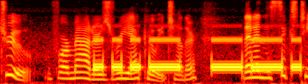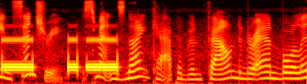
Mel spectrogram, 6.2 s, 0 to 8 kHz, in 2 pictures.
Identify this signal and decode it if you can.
Morse code, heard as a keyed tone, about 13 wpm, 610 Hz, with speech in English. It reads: VQA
